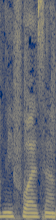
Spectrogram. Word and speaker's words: Mifohaza: Is that the reason you wrote the and sang the song on your album, the Mifohaza? Did I pronounce that correctly? – Yeah, Mifohaza, Mifohaza, which means wake up.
